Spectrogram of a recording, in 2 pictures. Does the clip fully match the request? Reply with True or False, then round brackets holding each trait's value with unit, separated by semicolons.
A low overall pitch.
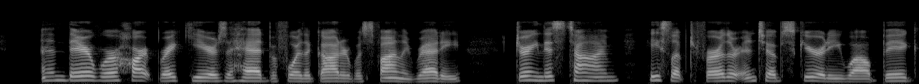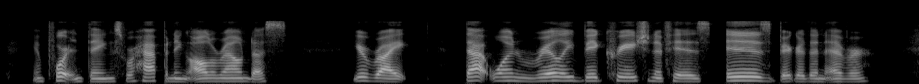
False (155 Hz)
